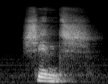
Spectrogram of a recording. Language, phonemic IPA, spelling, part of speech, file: Dutch, /sɪn(t)s/, sinds, conjunction / preposition, Nl-sinds.ogg
- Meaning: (conjunction) since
